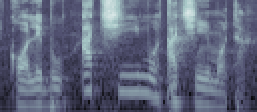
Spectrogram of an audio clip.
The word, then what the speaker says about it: Achimota: And so, when I get to know what the right pronunciation is, Kolebu, Achimota, Bubiashi.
